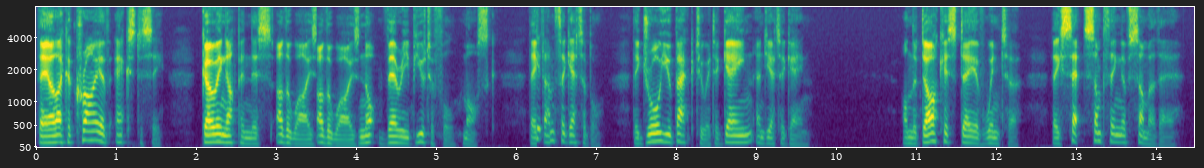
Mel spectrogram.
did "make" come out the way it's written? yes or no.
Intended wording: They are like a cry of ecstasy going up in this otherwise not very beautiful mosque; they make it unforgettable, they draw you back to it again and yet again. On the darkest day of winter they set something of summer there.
no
